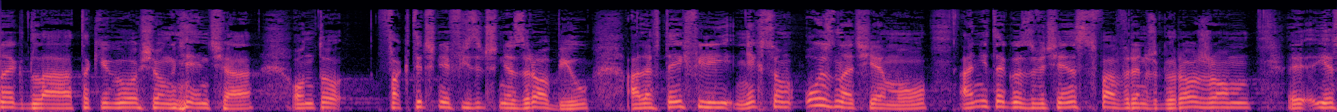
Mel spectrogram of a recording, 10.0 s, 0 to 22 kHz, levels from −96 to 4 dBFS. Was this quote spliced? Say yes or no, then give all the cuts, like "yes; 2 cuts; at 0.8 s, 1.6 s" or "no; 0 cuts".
no; 0 cuts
